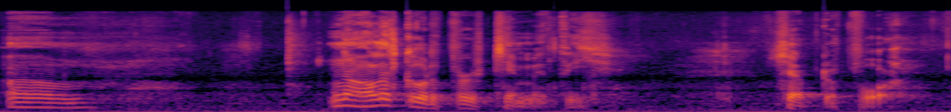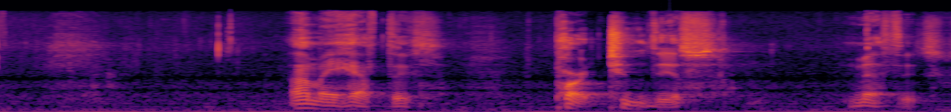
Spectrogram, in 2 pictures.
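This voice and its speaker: A male pastor preaching a sermon in an animated, joking way, acting out onlookers' voices and then dropping to a quiet tone to exhort. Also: slow, pauses often. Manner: drops to a low, quiet tone when reading and exhorting.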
